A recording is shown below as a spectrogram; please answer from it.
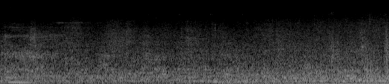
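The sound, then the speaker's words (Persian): Footsteps coming down a staircase: a faint, steady run of soft knocking steps, with no clear beat, under a constant background hiss. “از پله ها میاد پایین.”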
